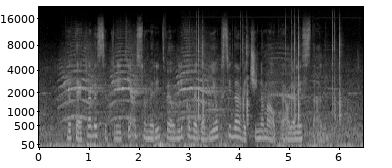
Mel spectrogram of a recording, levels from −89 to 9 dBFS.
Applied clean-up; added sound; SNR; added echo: none; Tap + Bird; 1 dB; none.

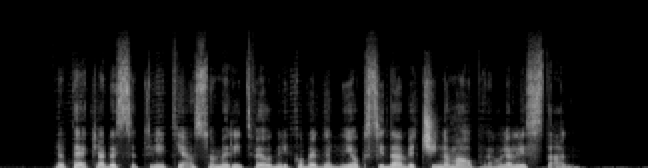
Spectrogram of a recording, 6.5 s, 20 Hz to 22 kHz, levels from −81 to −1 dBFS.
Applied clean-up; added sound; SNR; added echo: neural mask model DeepFilterNet 3.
